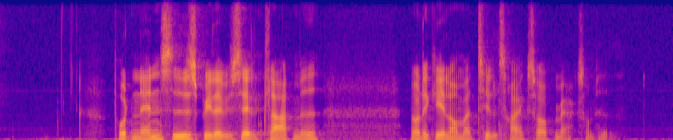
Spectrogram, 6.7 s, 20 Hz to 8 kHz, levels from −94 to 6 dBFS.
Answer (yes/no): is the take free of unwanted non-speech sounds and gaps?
yes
